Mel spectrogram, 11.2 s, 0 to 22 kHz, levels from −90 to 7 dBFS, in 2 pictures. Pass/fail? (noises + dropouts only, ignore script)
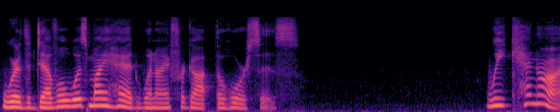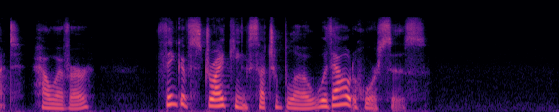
pass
